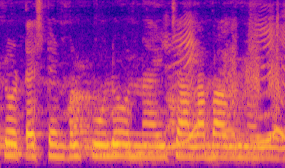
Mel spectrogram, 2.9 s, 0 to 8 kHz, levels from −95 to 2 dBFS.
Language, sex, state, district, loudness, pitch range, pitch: Telugu, female, Andhra Pradesh, Sri Satya Sai, -14 LUFS, 200-215 Hz, 205 Hz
